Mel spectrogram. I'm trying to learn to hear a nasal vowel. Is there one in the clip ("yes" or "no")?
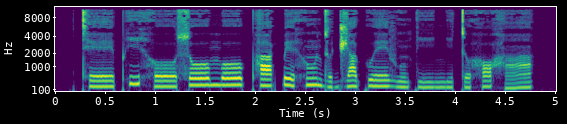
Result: yes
